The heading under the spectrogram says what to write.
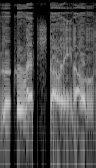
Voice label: speak and spell, "the correct spelling of"

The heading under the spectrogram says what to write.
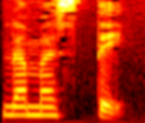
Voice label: "namaste", female; FEMALE MISC

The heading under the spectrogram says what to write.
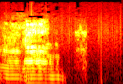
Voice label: jibjab GROOG ON, Lo-Fi Jibber Jabber

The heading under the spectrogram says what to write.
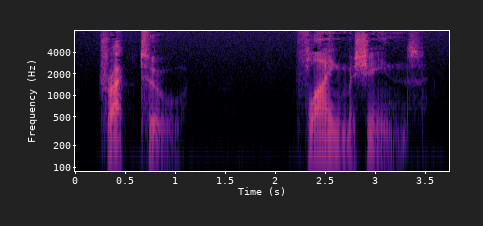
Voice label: flying machines, zany sfx announcer

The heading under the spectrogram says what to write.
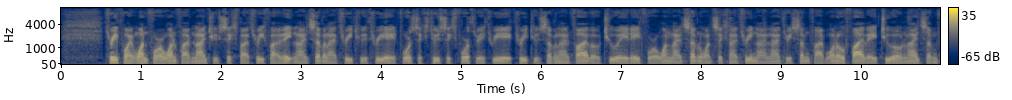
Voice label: recites pi, male spoken word

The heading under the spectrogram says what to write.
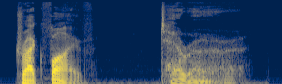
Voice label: terror, zany sfx announcer

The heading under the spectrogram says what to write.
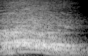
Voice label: "hey", Voice; single hits

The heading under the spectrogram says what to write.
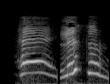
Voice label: hey listen, Children

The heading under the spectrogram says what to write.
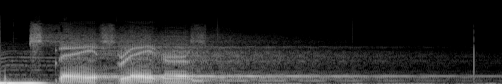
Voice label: robot space raiders, Robotic; Robotic or Stuttery or Spooky

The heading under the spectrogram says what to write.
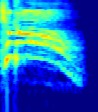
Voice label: "cmon" (delay verb), Voice; single hits

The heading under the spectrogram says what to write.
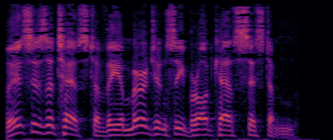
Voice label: this is a test of the e, male spoken word; MALE MISC

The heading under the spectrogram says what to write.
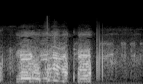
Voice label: radio voice, Distorted Radio Voice

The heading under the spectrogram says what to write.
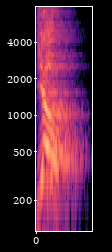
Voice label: "yo", voice; single hits

